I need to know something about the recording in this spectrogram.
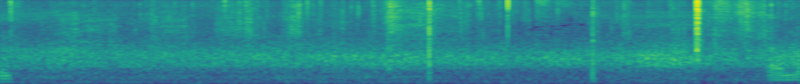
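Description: Stew being ladled from a cast iron Dutch oven into a bowl: a few sharp clicks of the ladle against the pot and bowl in the second half, over a steady low hiss.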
